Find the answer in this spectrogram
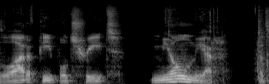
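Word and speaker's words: Mjölnir: common example is a lot of people treat mjolnir that's how it's pronounced mjolnir or thor's hammer is a symbol a lot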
